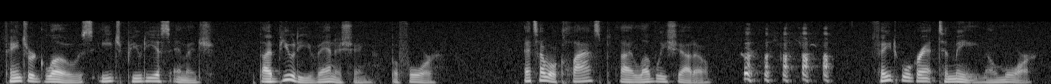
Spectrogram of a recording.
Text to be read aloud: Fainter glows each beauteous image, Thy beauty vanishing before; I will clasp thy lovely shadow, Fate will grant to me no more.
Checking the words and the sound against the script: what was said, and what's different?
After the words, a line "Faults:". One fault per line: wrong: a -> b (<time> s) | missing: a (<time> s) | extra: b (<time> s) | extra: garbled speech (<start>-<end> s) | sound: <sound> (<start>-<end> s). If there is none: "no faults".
Fainter glows each beauteous image, Thy beauty vanishing before; as I will clasp thy lovely shadow, Fate will grant to me no more.
Faults:
extra: as (5.2 s)
sound: laugh (7.4-8.4 s)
